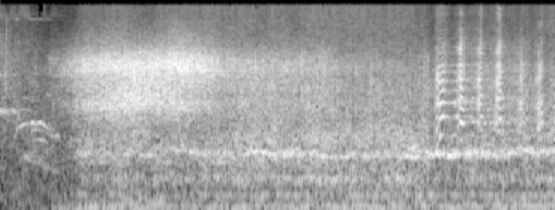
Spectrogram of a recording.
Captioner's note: kids screaming; wind; witch cackling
